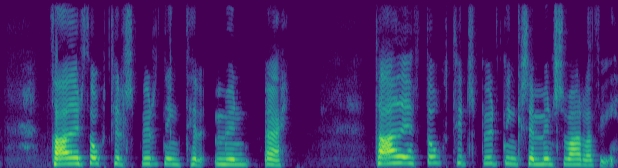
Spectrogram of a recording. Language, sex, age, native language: Icelandic, female, 18-19, Icelandic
